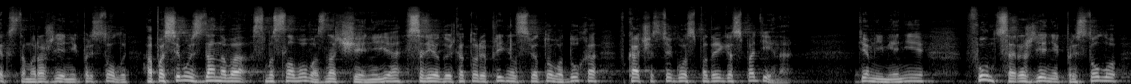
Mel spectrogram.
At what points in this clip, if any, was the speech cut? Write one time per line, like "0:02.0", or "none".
0:01.3
0:04.5
0:08.5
